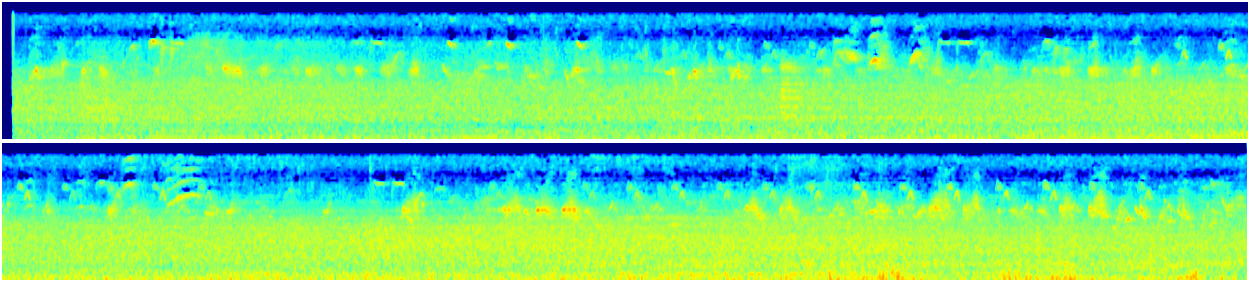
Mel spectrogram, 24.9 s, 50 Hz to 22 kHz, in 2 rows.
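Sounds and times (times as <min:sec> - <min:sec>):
small birds chirping: 0:00.2 - 0:24.9.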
